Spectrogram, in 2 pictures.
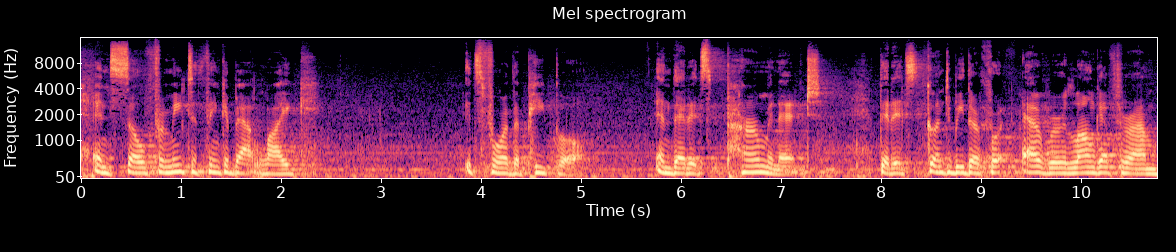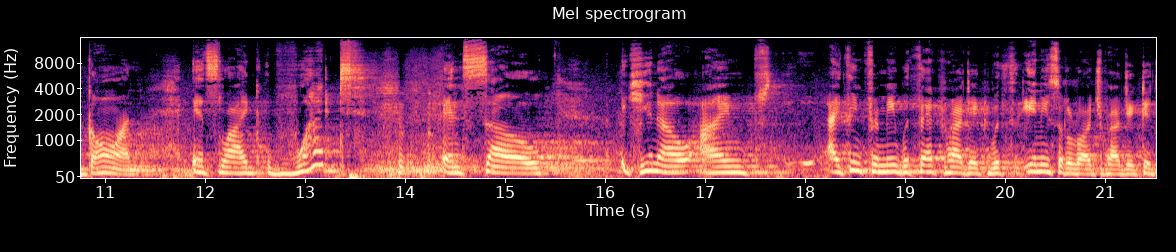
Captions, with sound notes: And so for me to think about like it's for the people and that it's permanent, that it's going to be there forever long after I'm gone. It's like what? (audience laughs) And so, you know, I'm, I think for me with that project, with any sort of large project,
